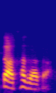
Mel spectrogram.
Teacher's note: वो त वर्ण के जो होते हैं यानी ता थ द धा है ना ये हमारे सारे दंत होते हैं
